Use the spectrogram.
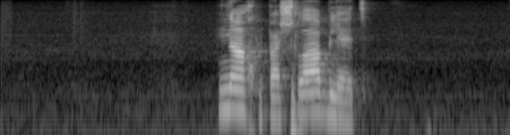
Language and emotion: Russian, angry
